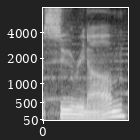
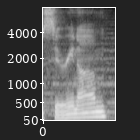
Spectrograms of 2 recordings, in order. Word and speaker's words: Suriname: I guess, yeah, because I guess Sue, like S-U-E, is like a su sound. I guess I saw like S-U-R and I was like sir, kind of like a instead of a ooh.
